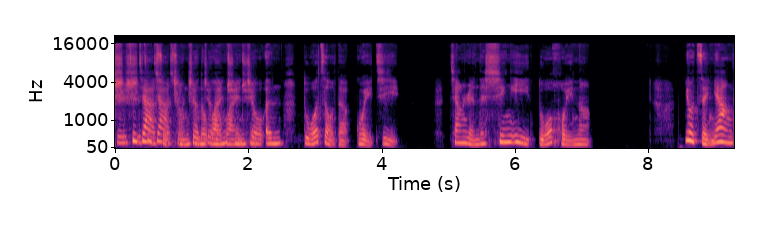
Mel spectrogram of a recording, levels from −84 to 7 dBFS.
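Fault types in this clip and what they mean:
Doubled audio track: The audio was likely captured twice, with a slower path or an edit leaving a second copy out of step. A full-band copy trails about a fifth of a second behind, a few dB quieter and with no room colour. It is present from the start and cuts off abruptly at about 2.1 s.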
